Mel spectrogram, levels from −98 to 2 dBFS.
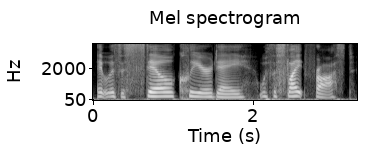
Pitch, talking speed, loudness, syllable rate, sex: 195 Hz, 180 wpm, -18 LUFS, 3.3 syllables/s, female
